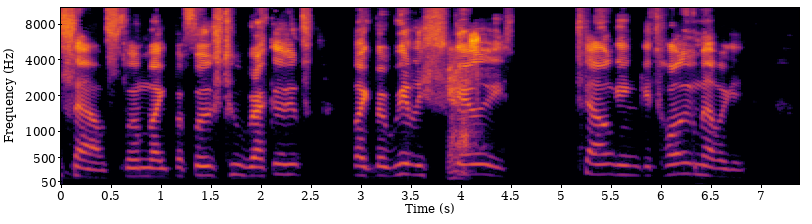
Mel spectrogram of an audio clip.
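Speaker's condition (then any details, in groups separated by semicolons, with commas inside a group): Cerebral palsy; congenital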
